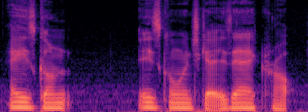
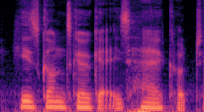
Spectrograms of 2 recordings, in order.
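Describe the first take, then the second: First: Local British accent with the h dropped in "hair"; own regional accent. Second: Said in the usual way. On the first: Shown as a demonstration. Streamer showing how locals say haircut, regional accent. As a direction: say "hair cropped" in broad dialect, h-less. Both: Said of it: "is how you, how we just say it".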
